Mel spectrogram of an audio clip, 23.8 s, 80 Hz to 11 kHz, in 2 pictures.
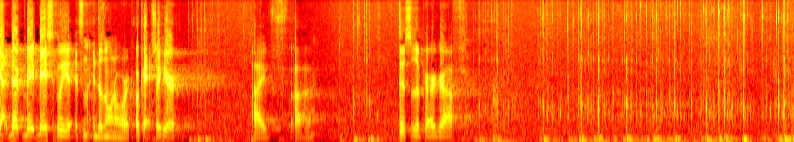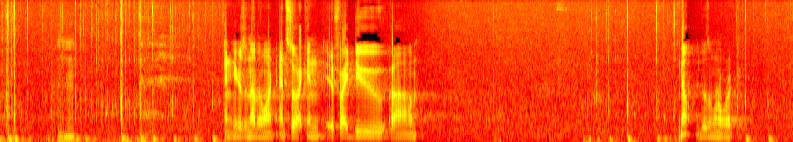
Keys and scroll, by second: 1.0 j, 1.4 k, 2.3 shift+a, 2.6 Return, 2.8 Return, 2.9 Return, 3.0 Return, 4.0 ctrl+i, 5.1 Return, 5.3 ctrl+[, 5.9-16.2 typing, 12.9 Return, 19.1 o, 20.2-23.8 typing, 21.7 ctrl+[.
